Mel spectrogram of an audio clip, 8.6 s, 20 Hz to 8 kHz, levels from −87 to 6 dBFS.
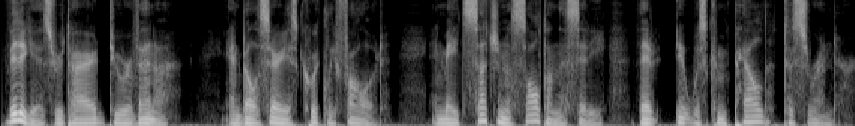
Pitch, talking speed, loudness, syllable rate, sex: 100 Hz, 155 wpm, -22 LUFS, 5.7 syllables/s, male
